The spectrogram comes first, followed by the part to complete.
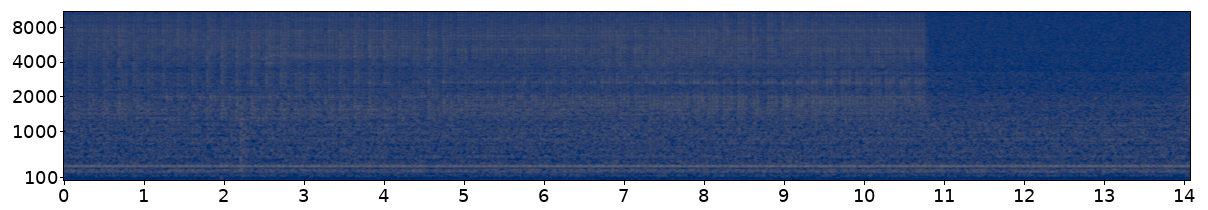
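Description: Steady hum of electronic equipment running, one strong constant tone over an even hiss; the higher part of the hiss drops away about eleven seconds in.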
